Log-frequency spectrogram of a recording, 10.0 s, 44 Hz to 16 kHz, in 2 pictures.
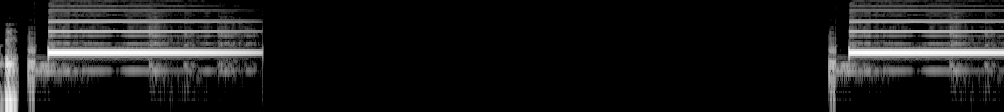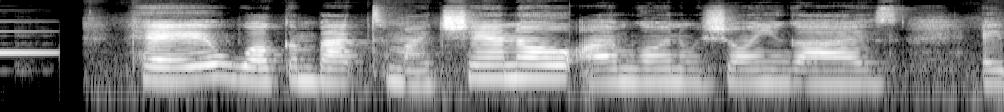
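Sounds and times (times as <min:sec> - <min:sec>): high electronic beep: 0:00.1 - 0:01.3, 0:04.2 - 0:05.3.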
